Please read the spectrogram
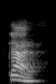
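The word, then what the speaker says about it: χαρά: Gozo que en griego es cara, cara. No se escribe chara, pues se dice cara, ¿no?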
